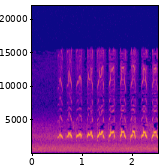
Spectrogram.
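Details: Osprey at a Montana nest on an evening in June 2013, the male looking for a fish the female hid after feeding the chicks: about ten clear, whistled chirps in an even rapid series over a steady background hiss.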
